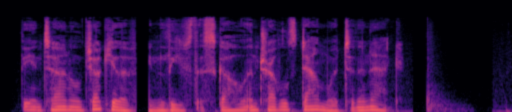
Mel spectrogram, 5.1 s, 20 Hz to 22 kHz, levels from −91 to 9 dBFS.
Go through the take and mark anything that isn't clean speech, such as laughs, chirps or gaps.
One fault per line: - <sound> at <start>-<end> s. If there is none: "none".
- dropout at 1.4-1.5 s
- thud at 4.3-4.8 s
